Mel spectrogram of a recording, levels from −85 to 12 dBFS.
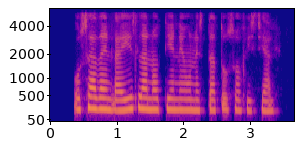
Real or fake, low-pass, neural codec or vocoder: real; 5.4 kHz; none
